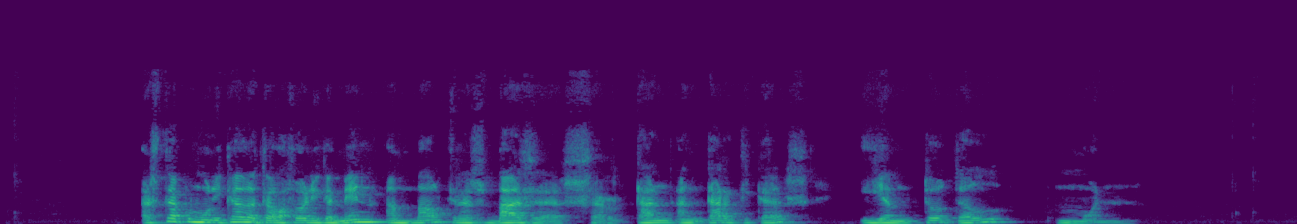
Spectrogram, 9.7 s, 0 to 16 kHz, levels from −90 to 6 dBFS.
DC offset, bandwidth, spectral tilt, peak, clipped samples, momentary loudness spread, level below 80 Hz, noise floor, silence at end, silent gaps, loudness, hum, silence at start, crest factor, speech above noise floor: under 0.1%; 6.8 kHz; -8 dB/octave; -8 dBFS; under 0.1%; 14 LU; -64 dBFS; -81 dBFS; 1.3 s; none; -27 LUFS; none; 1.05 s; 20 dB; 55 dB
